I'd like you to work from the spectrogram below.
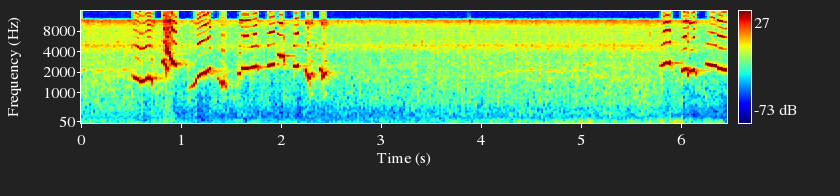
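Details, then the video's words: Oriental magpie-robin song with water sounds behind: a quick burst of loud, fluty and slurred whistles mixed with harsh notes, then a pause of several seconds, then a fresh phrase of rising whistles. "Suara burung kacer plus suara air terbaru"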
